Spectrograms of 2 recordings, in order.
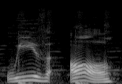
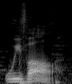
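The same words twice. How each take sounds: First: The two words are said separately and clearly. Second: The two words run together into one.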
